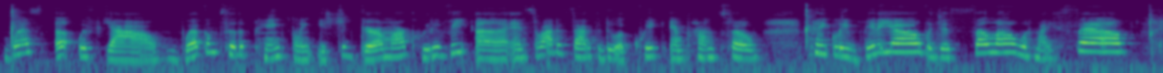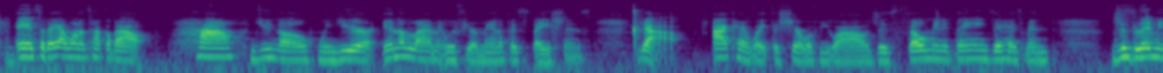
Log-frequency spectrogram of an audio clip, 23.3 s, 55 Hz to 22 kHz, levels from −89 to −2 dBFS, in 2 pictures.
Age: 30-49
